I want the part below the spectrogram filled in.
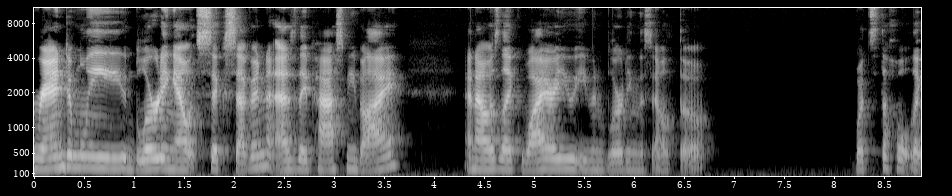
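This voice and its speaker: Speaking with a Canadian accent, a woman uses a medium pitch and a monotone, flat intonation at a moderate pace. She leaves long, frequent pauses, and the recording is very clean with a silent background. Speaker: streamer. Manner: casual, rambling.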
